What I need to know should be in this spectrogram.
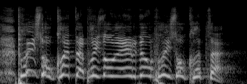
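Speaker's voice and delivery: panicked pleading. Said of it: "so panicked about any of that".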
